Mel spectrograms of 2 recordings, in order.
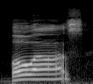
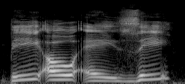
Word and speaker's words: Boaz: digit two they are the two pillars of boaz and jayton so i'm gonna spell those just in case i mispronounced them but um these temples are in the bible b-o-a-z and j-a-c-h-i-n boaz and jachin which were once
